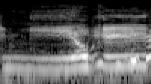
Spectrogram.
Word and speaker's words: gnocchi: Oh, Courtney, it's pronounced gnocchi.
